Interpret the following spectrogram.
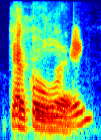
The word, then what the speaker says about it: décolleté: The T is silent. Decollete. Decollete.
